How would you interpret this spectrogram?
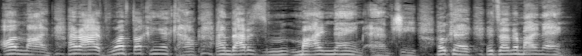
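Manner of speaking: high, loud mock outrage; indignant denial. Angie denies bullying anyone online, indignant high protest.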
